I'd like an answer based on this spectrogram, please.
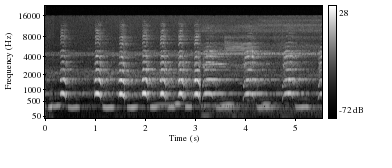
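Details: Asian gibbon, a mother answering in a back-and-forth chorus that keeps going. Hooting notes, some rising and some falling, repeat about twice a second over layered harmonics, with background music.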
